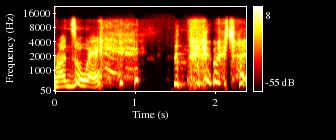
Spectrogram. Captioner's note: laughs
